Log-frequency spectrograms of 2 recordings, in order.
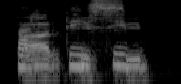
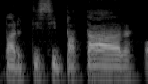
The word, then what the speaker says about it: participar: We don't want to jump from participate to participar because maybe we end up putting some extra sound, participatar, or something like this.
